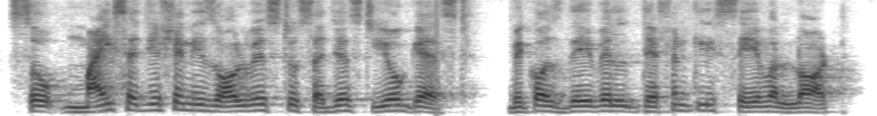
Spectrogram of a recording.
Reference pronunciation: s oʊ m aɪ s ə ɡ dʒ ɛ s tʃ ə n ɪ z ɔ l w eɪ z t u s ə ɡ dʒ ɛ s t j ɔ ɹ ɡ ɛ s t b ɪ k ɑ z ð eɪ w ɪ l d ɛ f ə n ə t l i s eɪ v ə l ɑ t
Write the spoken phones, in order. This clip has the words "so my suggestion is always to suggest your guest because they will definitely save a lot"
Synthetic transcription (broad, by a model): s oʊ m aɪ s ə dʒ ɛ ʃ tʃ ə n ɪ z ɔ l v eɪ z t u s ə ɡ dʒ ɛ s t j ɔ ɹ ɡ ɛ s t b ɪ k ɑ z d eɪ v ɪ l d ɛ f ə n ə t l i s eɪ v ə l ɑ t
